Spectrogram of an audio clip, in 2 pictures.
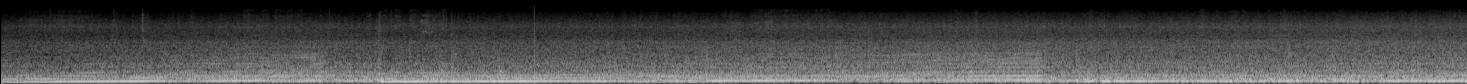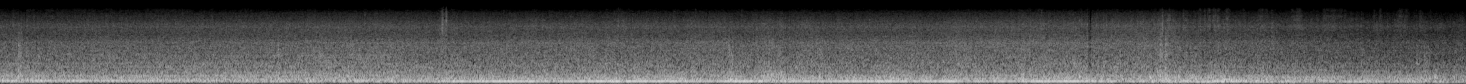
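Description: Porsche 944 S2's 3.0-litre four-cylinder engine heard from inside the cabin while driving hard on track. The engine note climbs and drops back at two upshifts, then holds a steady high note, over constant tyre and wind noise.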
